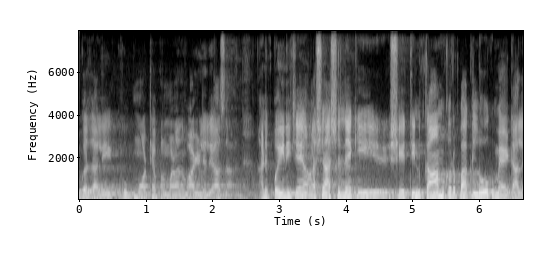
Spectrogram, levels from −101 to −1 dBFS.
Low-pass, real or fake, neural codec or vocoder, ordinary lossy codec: none; real; none; none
